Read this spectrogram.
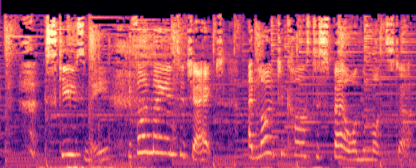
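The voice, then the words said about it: Put-on British accent. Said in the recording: “I've got to practice my British accent”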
